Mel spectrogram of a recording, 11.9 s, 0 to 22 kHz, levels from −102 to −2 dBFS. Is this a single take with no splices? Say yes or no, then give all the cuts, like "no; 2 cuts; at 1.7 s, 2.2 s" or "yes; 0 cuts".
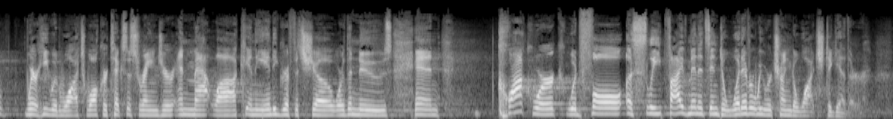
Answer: yes; 0 cuts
